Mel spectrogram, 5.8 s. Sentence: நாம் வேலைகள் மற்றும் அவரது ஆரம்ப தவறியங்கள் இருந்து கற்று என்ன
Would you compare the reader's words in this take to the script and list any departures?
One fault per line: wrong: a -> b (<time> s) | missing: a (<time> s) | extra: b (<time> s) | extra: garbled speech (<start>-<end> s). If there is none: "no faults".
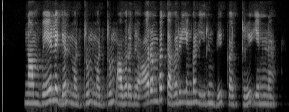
extra: மற்றும் (1.9 s)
